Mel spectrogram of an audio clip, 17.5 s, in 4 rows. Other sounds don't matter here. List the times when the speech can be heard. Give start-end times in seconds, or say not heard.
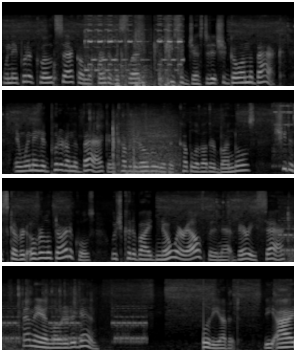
0.0-14.6, 16.1-17.4.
